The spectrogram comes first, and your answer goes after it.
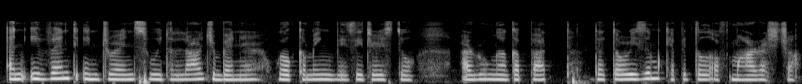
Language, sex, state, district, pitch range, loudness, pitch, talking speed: English, female, Nagaland, Kohima, 220-235 Hz, -17 LUFS, 230 Hz, 125 wpm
